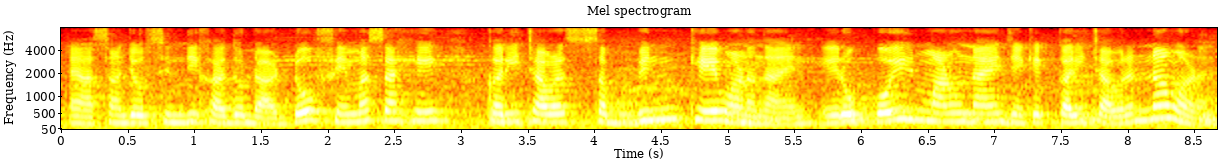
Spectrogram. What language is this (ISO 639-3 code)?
snd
